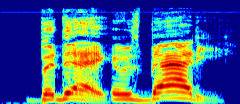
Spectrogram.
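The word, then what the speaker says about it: Badie: Who was the Bronco that changed how to say their name? Bidet. It was Batty. We called him Tyler Batty. And then that was like a year of that. He was like, stop calling me a baddie.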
